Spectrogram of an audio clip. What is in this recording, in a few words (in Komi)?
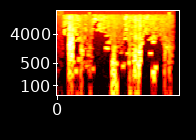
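аттьӧ бура, Komi, female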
